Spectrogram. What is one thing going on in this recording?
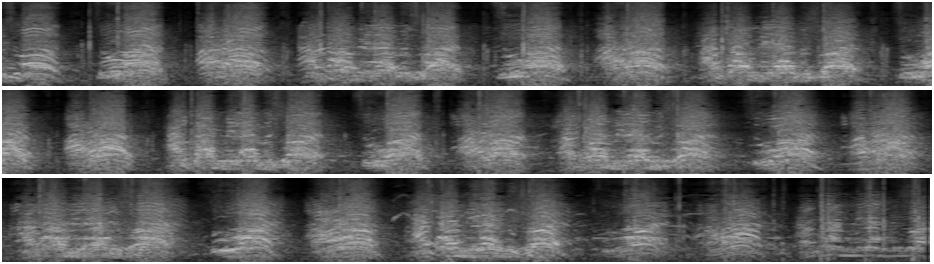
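A crowd of men and women chants loudly in rhythm outdoors.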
